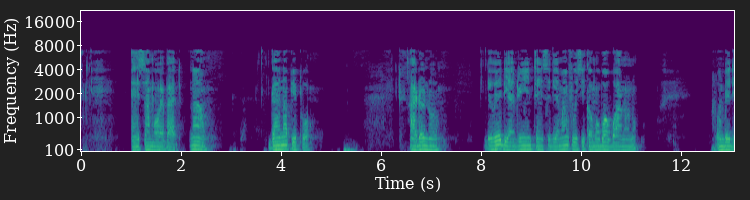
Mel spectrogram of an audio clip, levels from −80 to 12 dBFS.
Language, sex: Japanese, male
